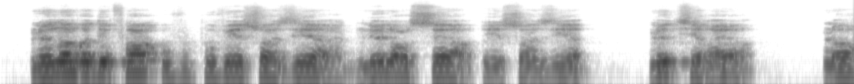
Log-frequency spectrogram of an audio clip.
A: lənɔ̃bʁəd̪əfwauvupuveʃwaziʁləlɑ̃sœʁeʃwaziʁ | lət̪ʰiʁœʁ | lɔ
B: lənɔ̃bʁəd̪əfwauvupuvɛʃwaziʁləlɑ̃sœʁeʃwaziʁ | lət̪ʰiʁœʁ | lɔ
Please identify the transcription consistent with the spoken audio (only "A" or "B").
A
